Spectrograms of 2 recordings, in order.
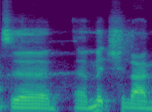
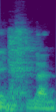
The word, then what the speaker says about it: Midtjylland: You know, just behind Midtjylland, I think, is how you pronounce it. I think FC Midtjylland, yeah.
